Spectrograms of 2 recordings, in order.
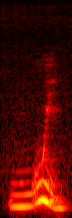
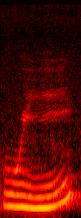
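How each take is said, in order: First: The u and i blend into one sound. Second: The u and i are said as separate sounds. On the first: The speaker calls it right. "it becomes" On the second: The speaker calls it wrong. "Rather than saying"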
